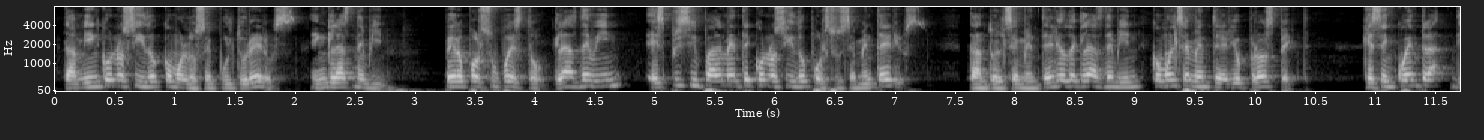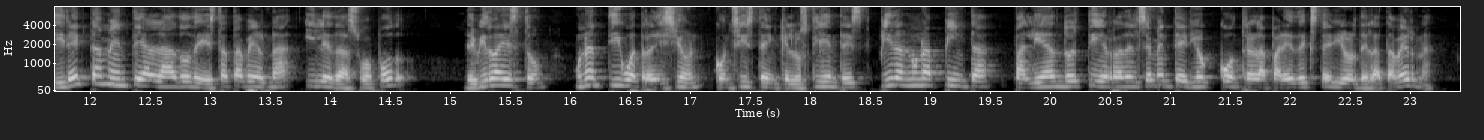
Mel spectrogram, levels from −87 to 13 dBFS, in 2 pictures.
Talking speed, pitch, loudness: 165 wpm, 205 Hz, -17 LUFS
